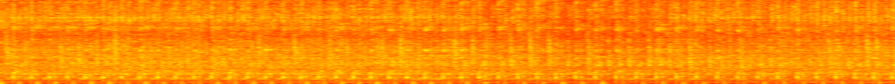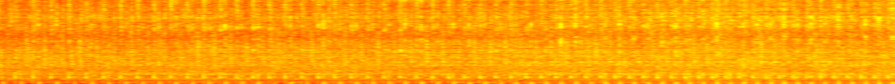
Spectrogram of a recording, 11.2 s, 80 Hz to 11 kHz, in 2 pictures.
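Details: Mid-1980s Troy-Bilt Junior tiller, 3 hp Tecumseh HS35 engine (H35-45593R), after carburetor cleaning; pilot needle tuned, idle lowered to about 1,000 RPM. Smooth, even low single-cylinder putter, no misses or hunting; normal clean idle.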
